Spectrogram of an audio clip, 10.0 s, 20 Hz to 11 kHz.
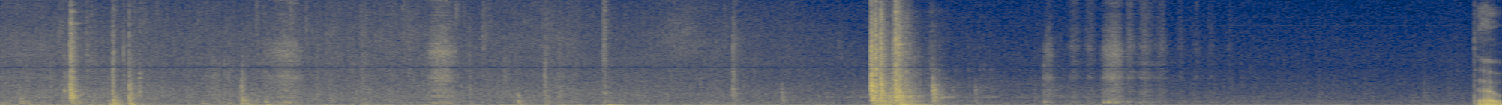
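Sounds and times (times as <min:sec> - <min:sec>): door shutting: 0:00.0 - 0:02.0, 0:04.8 - 0:06.7.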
